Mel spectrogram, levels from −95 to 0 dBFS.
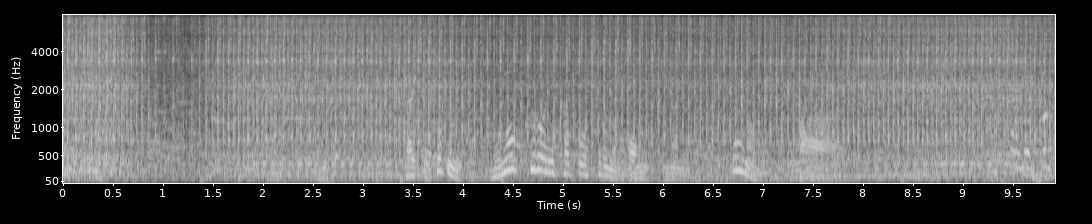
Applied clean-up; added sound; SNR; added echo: none; Engine / Mechanisms; -2 dB; none.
